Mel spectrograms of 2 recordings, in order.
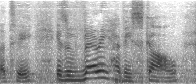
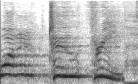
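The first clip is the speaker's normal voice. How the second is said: pitched-up, higher voice; 12 semitones higher, 3 dB louder than usual. Counting to three as directed: pitched-up voice. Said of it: "Just pitch up your voice".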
